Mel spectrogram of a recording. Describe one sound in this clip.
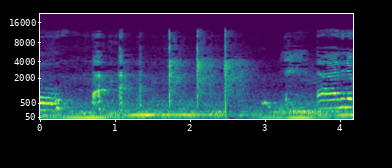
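A young boy claps his hands.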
